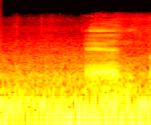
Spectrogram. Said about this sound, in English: And I'm in the car, and I'm on my way to Starbucks.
